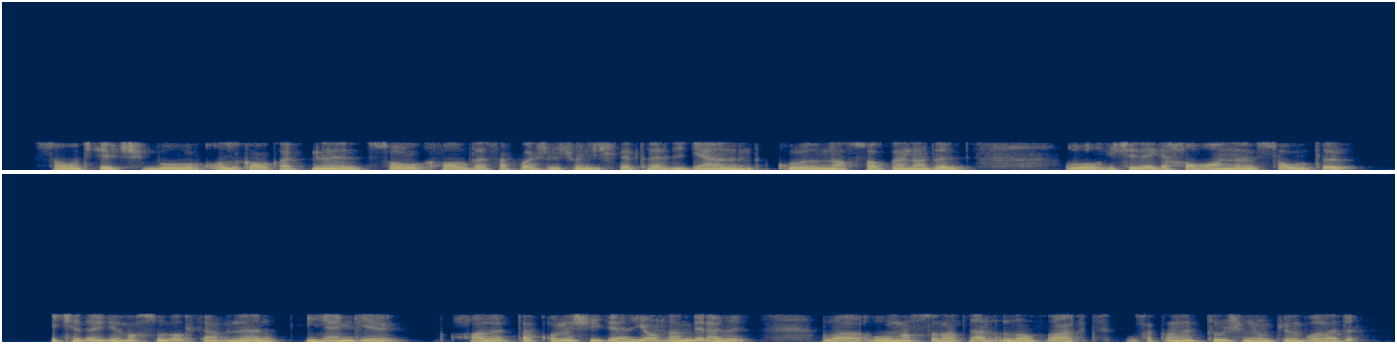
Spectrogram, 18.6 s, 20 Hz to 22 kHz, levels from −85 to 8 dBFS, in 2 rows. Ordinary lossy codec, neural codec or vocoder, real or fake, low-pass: none; codec, 32 kHz, 1.9 kbps, SNAC; fake; 3.6 kHz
